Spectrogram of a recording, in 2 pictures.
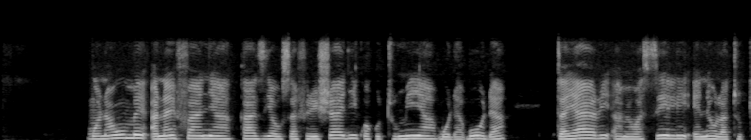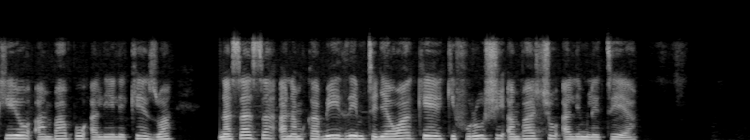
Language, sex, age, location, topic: Swahili, female, 36-49, Dar es Salaam, government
